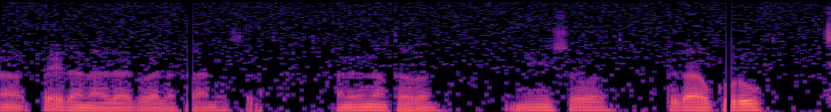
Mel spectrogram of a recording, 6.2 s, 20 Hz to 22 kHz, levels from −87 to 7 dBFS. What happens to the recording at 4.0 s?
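At 4.0 s the speech is affected by overdone noise removal, which runs through the whole clip rather than starting there. A noise reducer was pushed too hard. It cuts individual frequency bands deep whenever they sit close to its noise estimate. Quieter parts of the voice get cut along with the noise. The background drops and breaks up into small twinkling specks.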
